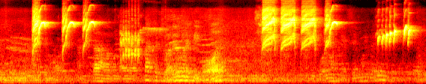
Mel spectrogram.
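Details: Greater green leafbird, a tame kept bird, in lively song: three sharp downslurred whistled notes, then a low chattering stretch, a loud buzzy series of four notes and a rising warble, with faint voices behind.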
